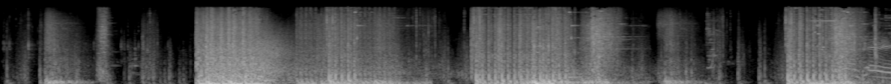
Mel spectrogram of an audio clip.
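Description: Bursts of automatic gunfire in a video game ring out in loud, dense volleys separated by short quiet gaps, with a voice speaking briefly between the bursts.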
